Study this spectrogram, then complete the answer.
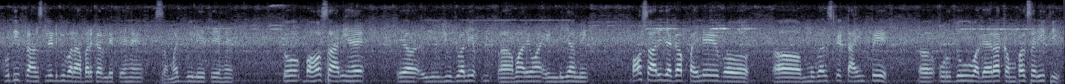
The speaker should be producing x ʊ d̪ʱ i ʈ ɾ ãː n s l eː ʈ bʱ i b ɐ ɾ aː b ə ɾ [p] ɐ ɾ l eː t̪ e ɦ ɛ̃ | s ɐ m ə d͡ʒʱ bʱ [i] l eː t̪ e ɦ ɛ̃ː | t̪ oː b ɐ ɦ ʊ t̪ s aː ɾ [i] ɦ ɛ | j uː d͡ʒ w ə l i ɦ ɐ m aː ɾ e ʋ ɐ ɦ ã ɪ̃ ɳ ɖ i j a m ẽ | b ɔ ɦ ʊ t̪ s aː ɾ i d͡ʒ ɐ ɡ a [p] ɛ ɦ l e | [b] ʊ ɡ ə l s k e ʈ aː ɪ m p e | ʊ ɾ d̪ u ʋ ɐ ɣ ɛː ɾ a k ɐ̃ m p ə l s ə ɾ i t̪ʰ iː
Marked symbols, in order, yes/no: no, yes, yes, yes, no

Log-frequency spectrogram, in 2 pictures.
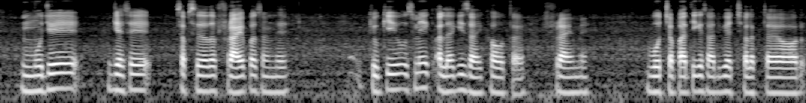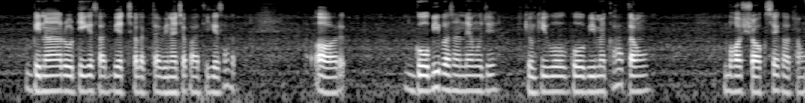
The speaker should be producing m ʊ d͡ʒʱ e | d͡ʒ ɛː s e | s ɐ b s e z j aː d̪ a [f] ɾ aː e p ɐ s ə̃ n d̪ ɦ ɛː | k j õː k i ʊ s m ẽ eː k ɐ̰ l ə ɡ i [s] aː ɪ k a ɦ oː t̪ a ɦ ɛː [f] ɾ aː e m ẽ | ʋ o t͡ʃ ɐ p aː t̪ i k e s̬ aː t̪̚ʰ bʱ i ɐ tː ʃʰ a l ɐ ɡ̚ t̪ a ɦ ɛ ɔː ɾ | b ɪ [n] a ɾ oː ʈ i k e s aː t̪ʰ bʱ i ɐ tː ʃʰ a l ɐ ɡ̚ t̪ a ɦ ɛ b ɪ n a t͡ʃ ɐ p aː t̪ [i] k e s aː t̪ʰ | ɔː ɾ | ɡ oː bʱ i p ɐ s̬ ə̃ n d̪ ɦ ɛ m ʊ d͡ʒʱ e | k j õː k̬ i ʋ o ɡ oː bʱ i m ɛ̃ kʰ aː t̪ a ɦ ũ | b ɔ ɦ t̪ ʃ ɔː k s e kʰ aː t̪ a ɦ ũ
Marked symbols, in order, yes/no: yes, no, yes, yes, yes

